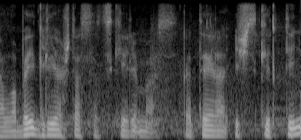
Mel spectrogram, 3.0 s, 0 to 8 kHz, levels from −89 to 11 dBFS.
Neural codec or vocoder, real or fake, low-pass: vocoder, 44.1 kHz, 128 mel bands every 256 samples, BigVGAN v2; fake; 7.2 kHz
